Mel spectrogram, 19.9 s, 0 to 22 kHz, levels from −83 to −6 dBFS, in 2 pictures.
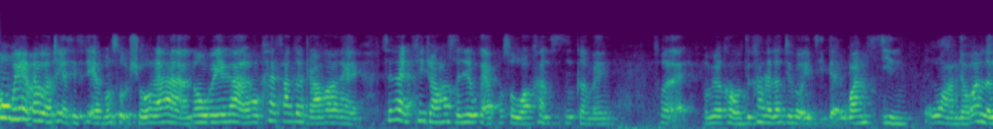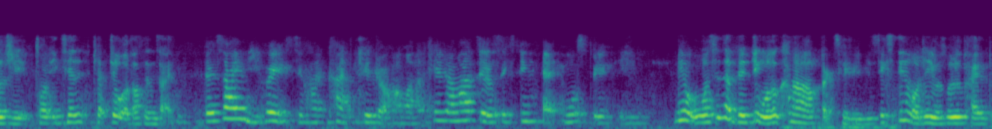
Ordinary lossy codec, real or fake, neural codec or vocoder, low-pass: Opus, 16 kbps; fake; codec, 16 kHz, 2 kbps, FreqCodec, smaller model; 7.2 kHz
